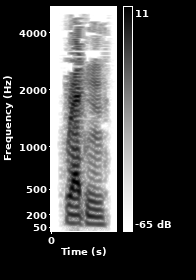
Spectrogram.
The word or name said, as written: redden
